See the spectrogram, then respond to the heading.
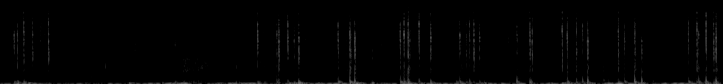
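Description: Long red nails and fingertips tap and scratch across hollow pink and blue dry soap curls filling a small pink bowl made of soap. The result is a rapid run of dry, crisp crunches and bright clicks, each stopping short, with soft low thumps under the taps and brief scratchy rustles between them.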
